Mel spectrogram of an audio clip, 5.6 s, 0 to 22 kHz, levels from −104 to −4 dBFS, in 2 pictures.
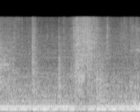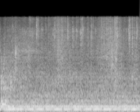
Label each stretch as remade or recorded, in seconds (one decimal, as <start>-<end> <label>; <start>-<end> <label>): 0.0-5.6 recorded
